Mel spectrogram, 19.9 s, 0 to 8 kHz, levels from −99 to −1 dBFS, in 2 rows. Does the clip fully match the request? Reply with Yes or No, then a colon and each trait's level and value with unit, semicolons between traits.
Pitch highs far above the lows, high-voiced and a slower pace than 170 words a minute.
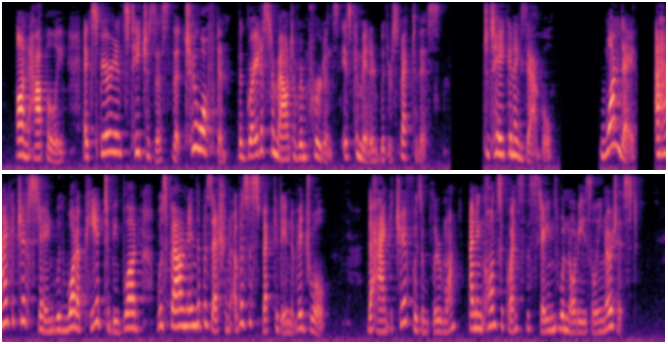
No: wide, 6.1 semitones; very high, 260 Hz; average, 175 wpm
